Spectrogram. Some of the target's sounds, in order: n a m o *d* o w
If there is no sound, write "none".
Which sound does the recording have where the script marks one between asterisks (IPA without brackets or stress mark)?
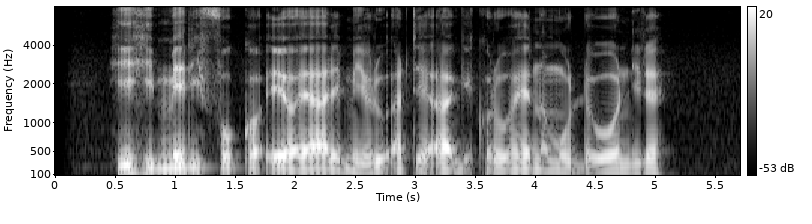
d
